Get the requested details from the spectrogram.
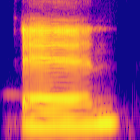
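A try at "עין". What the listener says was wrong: आइन। एन नहीं बोलना इसको आपने, आइन।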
